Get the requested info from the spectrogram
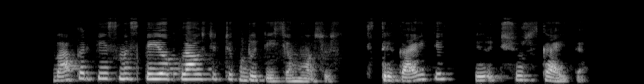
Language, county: Lithuanian, Klaipėda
